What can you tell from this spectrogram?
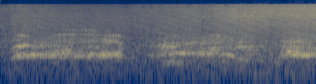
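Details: Noisy, social sea lions from a colony on the rocky Atlantic coast of Patagonia give three drawn-out, hoarse, bleating barks, each lasting most of a second, over a low steady hiss.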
